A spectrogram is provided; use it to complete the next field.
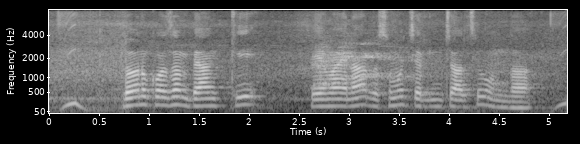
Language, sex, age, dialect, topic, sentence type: Telugu, male, 18-24, Telangana, banking, question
